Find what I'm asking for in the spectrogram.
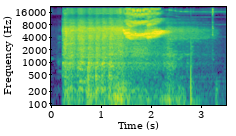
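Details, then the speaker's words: Daewoo Lanos, ran fine the day before, after a night in the garage, on petrol with over half a tank: starter spins, engine catches briefly with rising whine then dies within two seconds; starts and stalls immediately. "Заводиться і глохне."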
